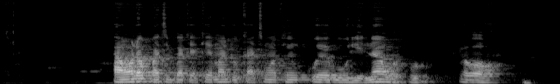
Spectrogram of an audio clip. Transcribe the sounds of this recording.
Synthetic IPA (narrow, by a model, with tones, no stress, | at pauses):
a˨w̃ɔ̃˧˦lɔ˦kʷti˧ɡ͡ba˧kɛ˨kɛ˨˦mã˦du˨˧ka˦˨ti˦w̃ɔ̃˦ki˦˧ŋ̩˦ku˦ɛ˧ɾu˧o˧ɾe˨nãː˦˨wɔ˨ɡ͡bo˨˦˨ | lɔ˦wɔ˦wɔ̃˧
